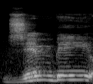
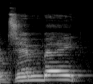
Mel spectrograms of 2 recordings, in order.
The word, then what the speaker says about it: Jinbe: we find out when jimby or jimbei i haven't seen the enemy yet so i'm not strolling the pronunciation i think it's jimbei he's like yeah i'm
